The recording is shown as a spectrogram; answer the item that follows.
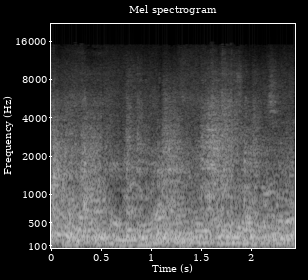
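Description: A group of men's voices singing together, loud and continuous.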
